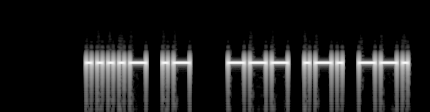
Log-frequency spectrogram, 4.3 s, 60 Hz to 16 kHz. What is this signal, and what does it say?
Morse code, heard as a keyed tone, about 22 wpm, 700 Hz. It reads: 4A ORG
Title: Field Day Exchanges - 22wpm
